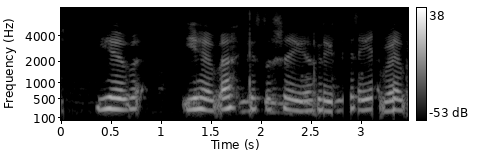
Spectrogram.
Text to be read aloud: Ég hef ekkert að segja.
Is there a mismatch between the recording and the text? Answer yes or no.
yes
